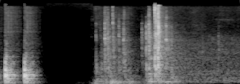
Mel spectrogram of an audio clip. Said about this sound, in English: Knock, knock. Who's there? New variant. No! Go away!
